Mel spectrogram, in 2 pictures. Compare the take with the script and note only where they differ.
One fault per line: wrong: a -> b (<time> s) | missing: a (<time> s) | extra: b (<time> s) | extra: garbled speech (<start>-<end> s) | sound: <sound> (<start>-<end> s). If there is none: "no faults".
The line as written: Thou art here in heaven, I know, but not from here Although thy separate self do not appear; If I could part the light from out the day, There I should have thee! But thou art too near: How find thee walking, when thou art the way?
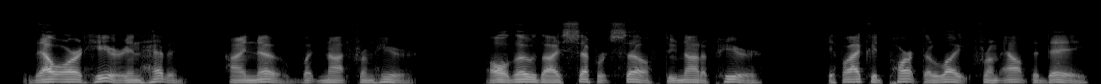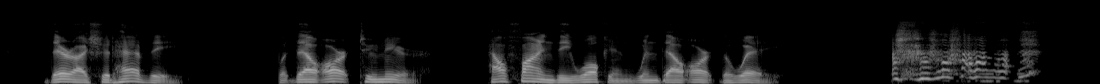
sound: laugh (19.9-21.5 s)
